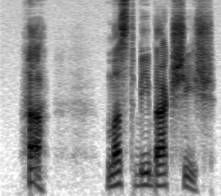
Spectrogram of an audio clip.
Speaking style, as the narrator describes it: From behind the door, I hear loud laughter and Gio chuckling

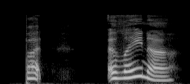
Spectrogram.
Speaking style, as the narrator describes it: Uther stammered

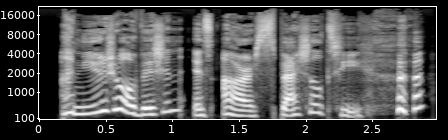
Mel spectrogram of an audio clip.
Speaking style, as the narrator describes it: Rachel said with a careless laugh

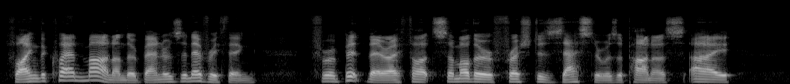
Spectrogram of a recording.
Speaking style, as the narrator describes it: chuckled

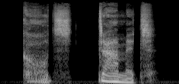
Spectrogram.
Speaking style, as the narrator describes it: Montague muttered under his breath

